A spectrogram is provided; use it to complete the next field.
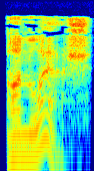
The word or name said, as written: unlash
